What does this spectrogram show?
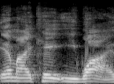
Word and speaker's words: Mikey: a viewer named Mikey he actually says in his email is pronounced Mickey but it's spelled m-i-k-e-y there's no C in it so it's not Mickey it's Mikey I hate to break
